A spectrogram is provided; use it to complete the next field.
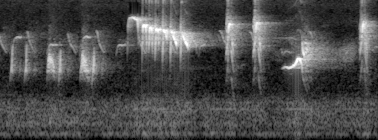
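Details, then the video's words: Common nightingale singing in the morning: loud, varied phrases of high whistled notes, sharp chips and buzzy trills, with a bright rising whistle near the end. Short pauses separate the phrases, and there is faint low background hum. "Nightingale singing. Утренее Пение Соловья."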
